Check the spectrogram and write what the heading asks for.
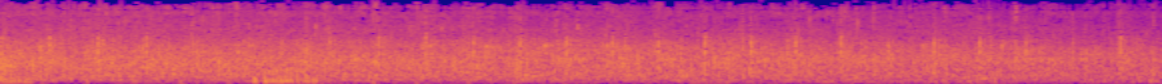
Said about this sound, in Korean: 네, 정말 정말 감사합니다. 하나님께 영광의 박수 올리겠습니다. 할렐루야.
